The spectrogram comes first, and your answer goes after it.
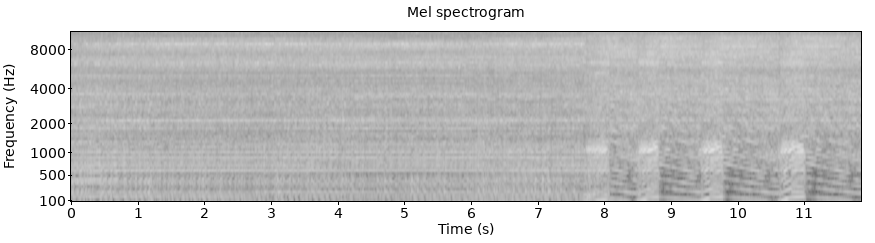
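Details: Homelite Super XL chainsaw test run after starter spring repair and a bad new spark plug replaced; it was previously running lean: smooth sustained high rev, then five clean throttle blips, slightly rich on the high side on purpose.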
